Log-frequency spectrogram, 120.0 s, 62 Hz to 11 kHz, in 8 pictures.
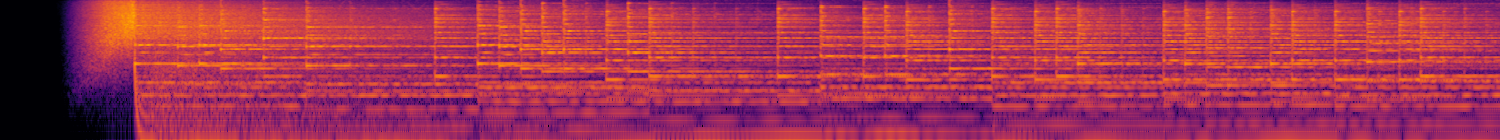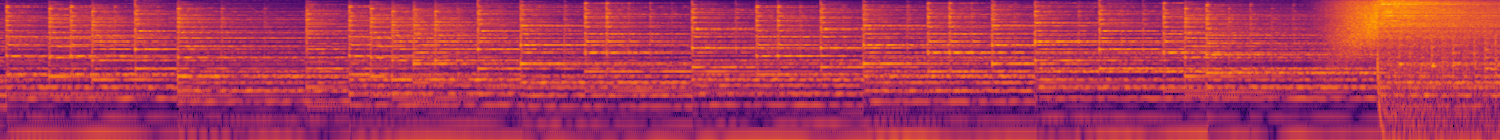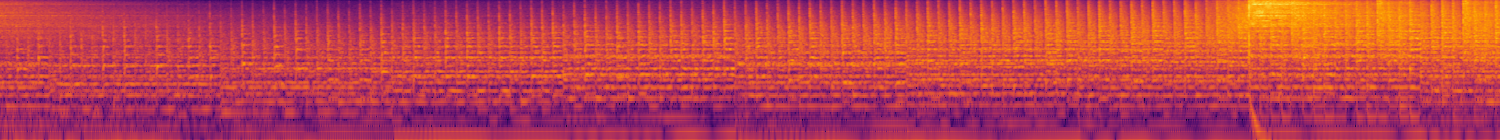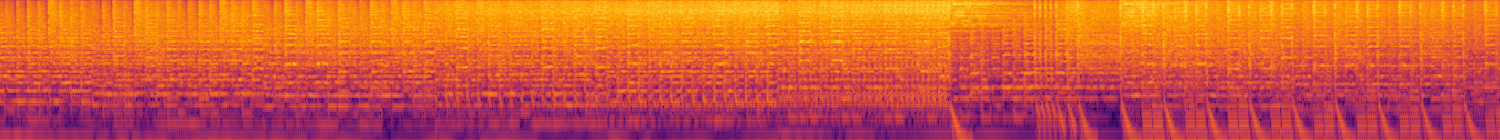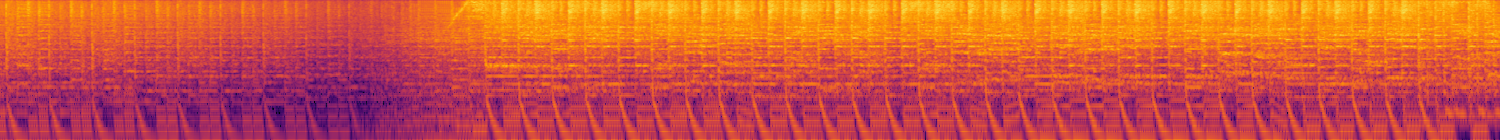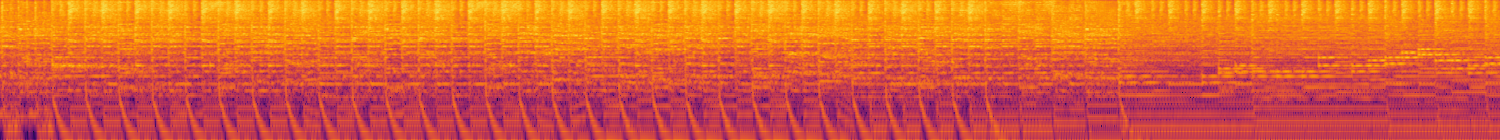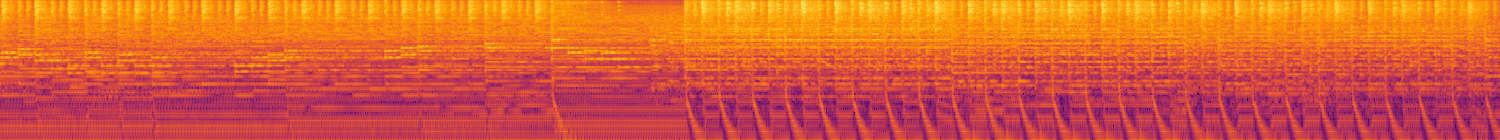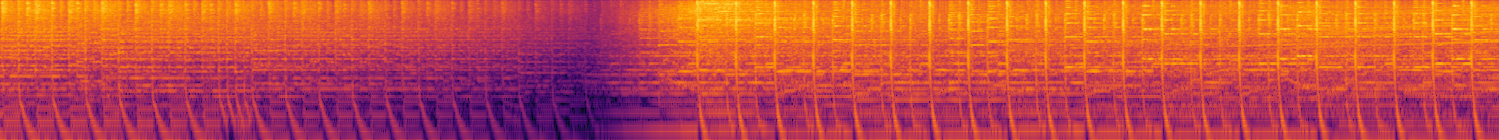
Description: クラブの雰囲気をそのままにコンパイルした、最強のインストアレンジ全7曲。
闇夜に鳴り響く、重低音の鼓動に酔いしれよ―。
